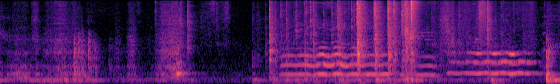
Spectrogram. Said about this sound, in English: So let me shuffle these up a little bit. I shuffled them some, but I need to shuffle them more.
